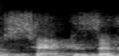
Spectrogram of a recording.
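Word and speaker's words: Zaitsev: एक second, Z save मत लिखिए आप लोग, जनरली इसको सेटजेफ बोला जाता है। Rule, it was given by a scientist जिसका नाम ऐसे दिखता था वो जेड सेव, बट उसकी प्रोनाउंसिएशन होती है सेटजेफ।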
